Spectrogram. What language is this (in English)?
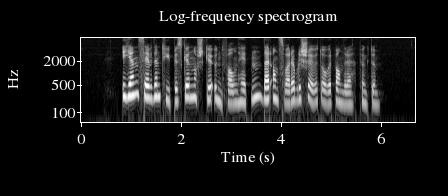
Norwegian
